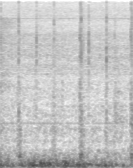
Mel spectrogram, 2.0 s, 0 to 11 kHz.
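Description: Unitree Go2 quadruped robot walking on concrete: a few faint taps from its feet over a low rumble.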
